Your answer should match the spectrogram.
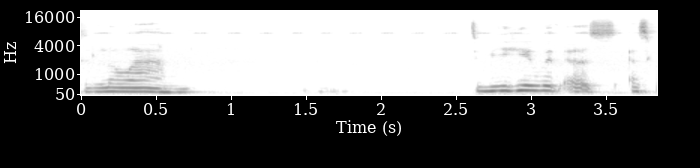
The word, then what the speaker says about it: LoAn: If you are English speakers, then the best way to pronounce her name is LoAn.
